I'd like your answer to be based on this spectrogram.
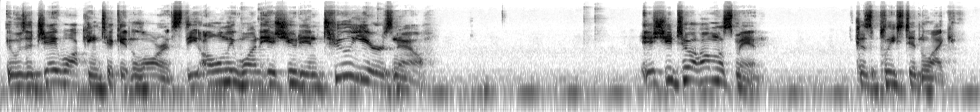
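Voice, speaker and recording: A man's voice: fairly high pitch, lively intonation, moderate pace, long pauses, bright, forceful tone, a little hiss or hum, low-quality recording. A blunt, sarcastic man giving confrontational public comment at a meeting, swearing and accusing.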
